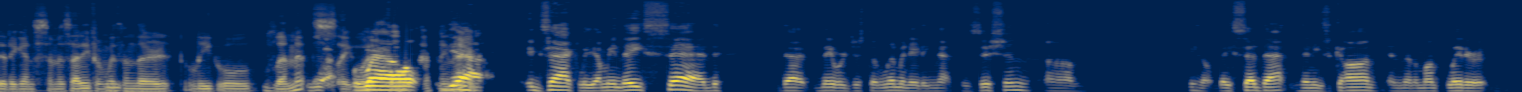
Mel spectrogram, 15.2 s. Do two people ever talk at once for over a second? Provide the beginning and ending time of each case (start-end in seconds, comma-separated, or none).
3.1-4.8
